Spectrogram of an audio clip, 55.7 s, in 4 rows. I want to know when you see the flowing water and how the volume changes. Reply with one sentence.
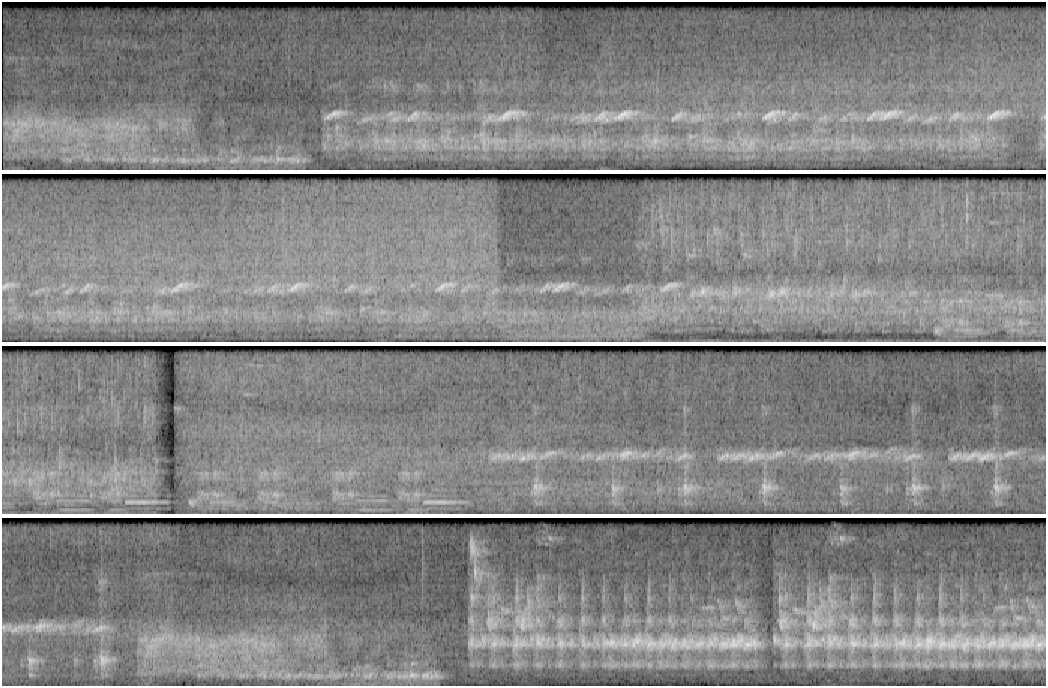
You can hear the flowing water from 0.0 to 55.6 s, getting louder then quieter.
